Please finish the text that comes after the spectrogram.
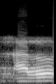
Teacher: Kalau lam kan antum bilang al, ini kan ujung lidahnya memang nempel ke gusi gigi seri atas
